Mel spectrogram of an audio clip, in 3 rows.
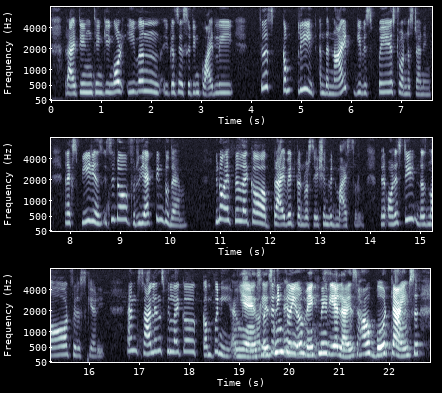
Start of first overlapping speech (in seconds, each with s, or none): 18.9 s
